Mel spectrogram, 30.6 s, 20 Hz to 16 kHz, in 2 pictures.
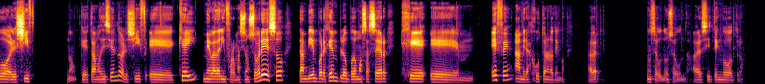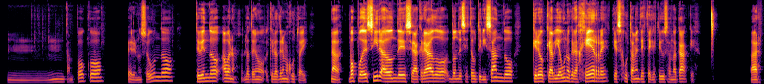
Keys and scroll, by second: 0.7 j, 2.8 l, 5.6 Escape, 6.2 j, 8.5 g, 9.6 f, 10.6-11.9 typing, 18.8-19.5 typing, 21.3-22.0 typing, 23.1 h, 24.9 Escape, 26.8 r, 30.2 h.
